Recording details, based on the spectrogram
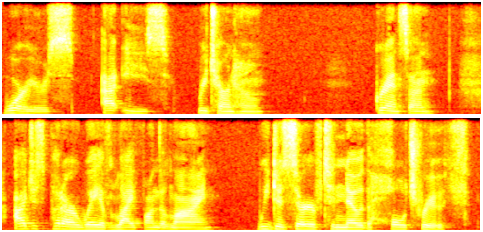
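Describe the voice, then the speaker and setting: A woman playing an older, dignified grandmother who leads her tribe with measured authority in an audio drama. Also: deep voice, steady tone. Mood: solemn, loving.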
